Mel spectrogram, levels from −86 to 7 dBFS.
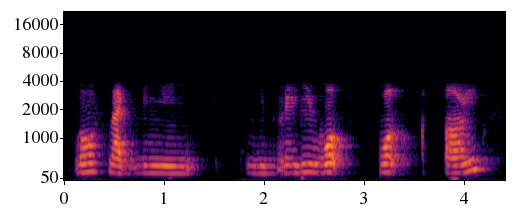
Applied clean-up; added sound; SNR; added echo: neural mask model DeepFilterNet 3.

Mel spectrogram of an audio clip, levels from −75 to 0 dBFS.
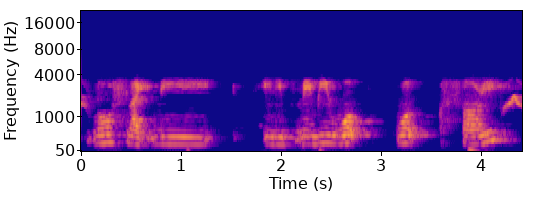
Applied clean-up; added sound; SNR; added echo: classical method WPE with log-MMSE.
